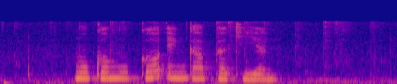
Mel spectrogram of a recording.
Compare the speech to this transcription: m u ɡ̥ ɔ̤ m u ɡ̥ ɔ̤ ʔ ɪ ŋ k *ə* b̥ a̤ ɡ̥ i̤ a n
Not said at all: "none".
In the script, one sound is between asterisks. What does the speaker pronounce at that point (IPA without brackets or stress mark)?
a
